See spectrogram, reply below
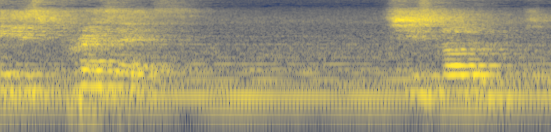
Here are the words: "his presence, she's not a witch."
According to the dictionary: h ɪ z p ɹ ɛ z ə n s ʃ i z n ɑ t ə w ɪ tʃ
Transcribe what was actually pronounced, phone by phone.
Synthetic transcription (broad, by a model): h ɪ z p ɹ ɛ z ə n s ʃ i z n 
